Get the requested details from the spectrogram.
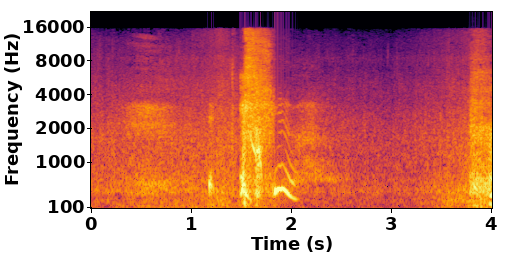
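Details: Many sick sneezes with sniffles and rain sounding in the background.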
